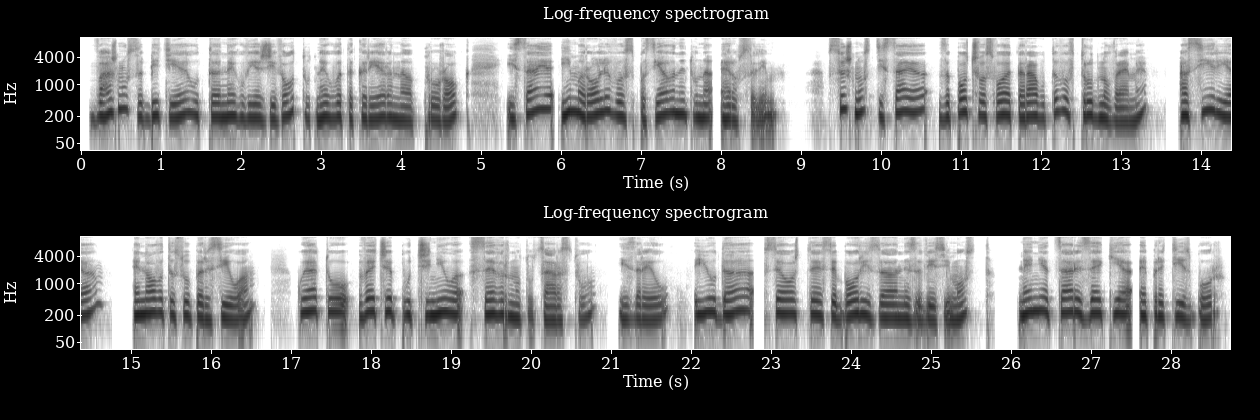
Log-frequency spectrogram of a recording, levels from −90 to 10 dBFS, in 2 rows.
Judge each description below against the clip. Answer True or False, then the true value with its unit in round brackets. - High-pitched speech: True (205 Hz)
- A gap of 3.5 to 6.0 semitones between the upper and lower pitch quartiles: True (3.8 semitones)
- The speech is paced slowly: True (105 wpm)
